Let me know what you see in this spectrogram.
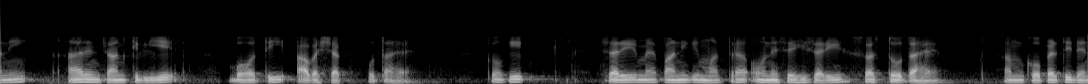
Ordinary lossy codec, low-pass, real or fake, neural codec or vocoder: none; 3.6 kHz; real; none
